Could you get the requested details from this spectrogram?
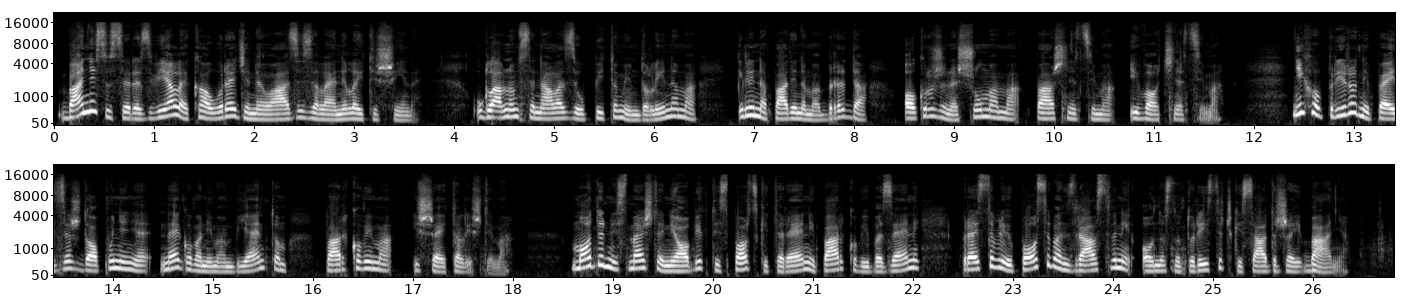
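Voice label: serbian female voice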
